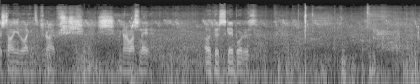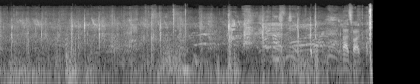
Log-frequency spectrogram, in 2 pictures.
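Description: A man talks with animation close to a microphone, outdoors in wind.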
